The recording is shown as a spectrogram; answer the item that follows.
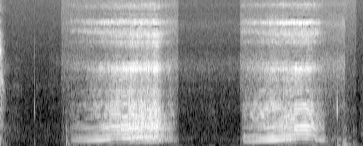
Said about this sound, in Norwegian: Ja, det høres ut som ku som snorker.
